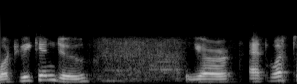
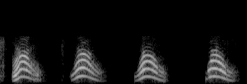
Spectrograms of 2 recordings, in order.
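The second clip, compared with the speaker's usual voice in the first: high-pitched imitation woofing; playful dog sound for a memory game; dog bark; 13 semitones higher, slower than usual. Shown as a demonstration. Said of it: "I'm going to sound one more time".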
